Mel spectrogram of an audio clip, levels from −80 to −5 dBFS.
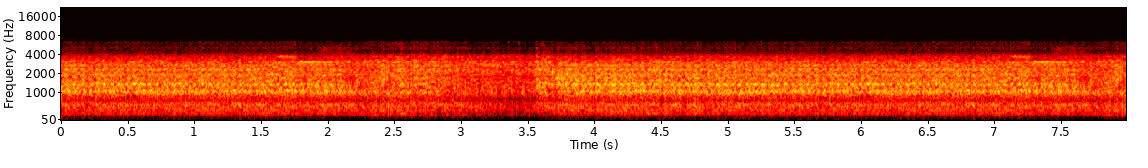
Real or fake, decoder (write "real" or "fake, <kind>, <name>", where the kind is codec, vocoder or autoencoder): fake, vocoder, HiFi-GAN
